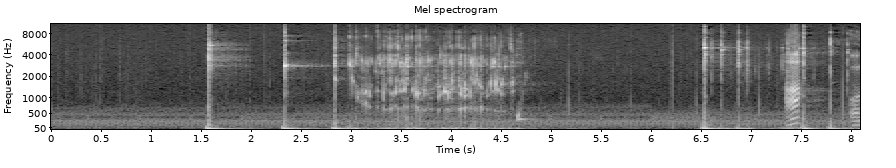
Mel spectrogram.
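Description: A brass flip-top petrol lighter clinks open with a metallic ring, its wheel clicks, and a hiss of about a second and a half follows as a cigarette is lit. The lid snaps shut with a sharp click about six and a half seconds in, followed by a couple more clicks.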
